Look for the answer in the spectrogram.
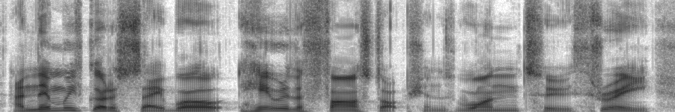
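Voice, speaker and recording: A man walks through a software tutorial in a relaxed, conversational way, breaking off for asides and correcting himself as he goes. His voice sits fairly low. The recording is dry and close, with no room sound. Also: normal speed, no room sound. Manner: informal, chatty, self-correcting asides. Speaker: game development instructor.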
